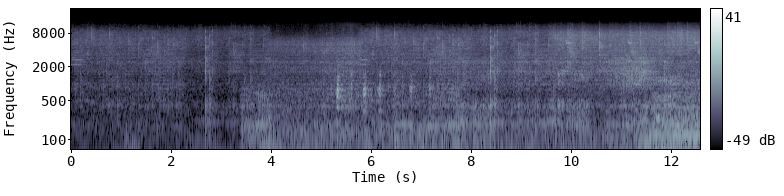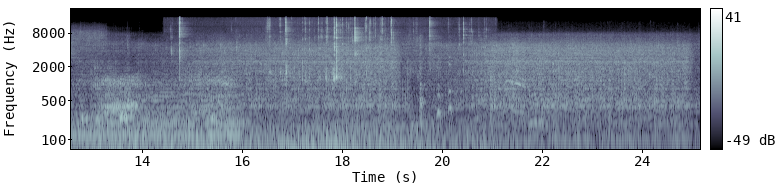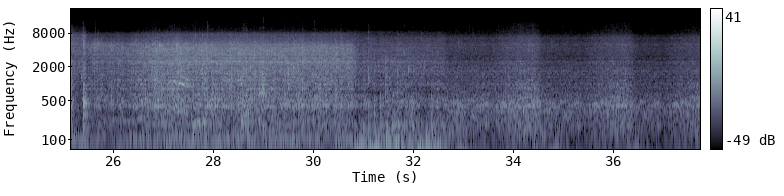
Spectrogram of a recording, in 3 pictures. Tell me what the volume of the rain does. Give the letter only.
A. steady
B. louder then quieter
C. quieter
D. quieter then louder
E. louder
B.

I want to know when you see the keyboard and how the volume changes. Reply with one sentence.
The keyboard can't be heard in this clip.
